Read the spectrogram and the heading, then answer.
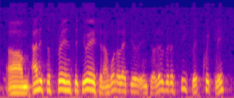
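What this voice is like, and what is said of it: Non-American accent. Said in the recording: “I haven't got quite an American accent yet”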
